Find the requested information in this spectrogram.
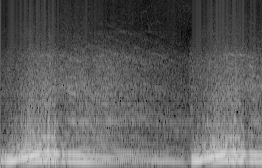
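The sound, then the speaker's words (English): A car engine with a Borla exhaust revs twice: a deep, throaty rumble climbs in pitch, slowly winds back down, then a second sharp rev surges up. No one speaks. “you've been playing a note for a Borla exhaust and trying to stump me”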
